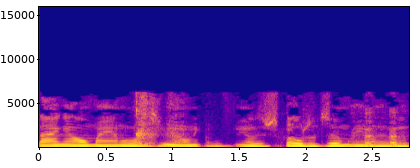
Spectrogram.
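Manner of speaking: cartoonish Texas accent. Describing another speaker's twang, someone slips into Boomhauer voice. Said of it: "He sounds like Boomhauer when he's doing that, like".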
